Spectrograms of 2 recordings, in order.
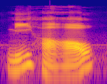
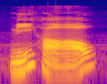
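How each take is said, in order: Both takes have the same delivery.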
